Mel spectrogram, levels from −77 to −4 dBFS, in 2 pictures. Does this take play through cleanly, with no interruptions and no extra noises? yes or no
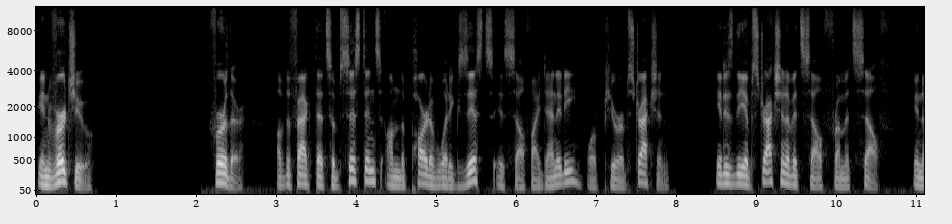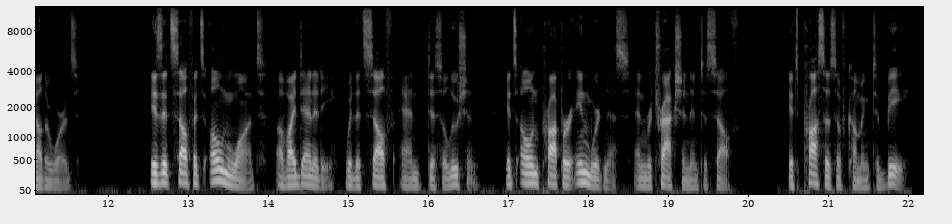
yes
